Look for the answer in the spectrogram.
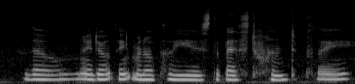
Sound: none

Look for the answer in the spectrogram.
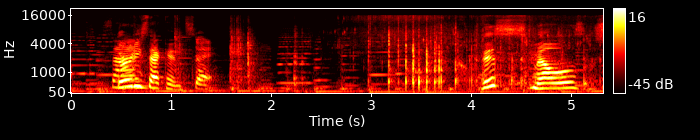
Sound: speaking in mandarin

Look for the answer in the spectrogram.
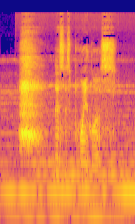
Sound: sigh

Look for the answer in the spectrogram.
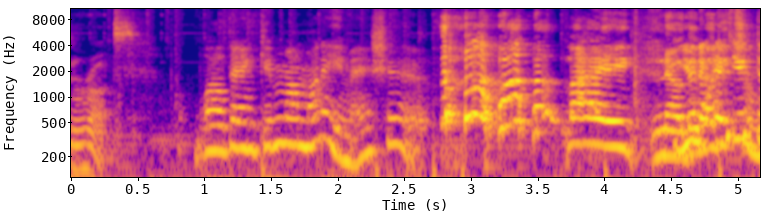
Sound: laughs

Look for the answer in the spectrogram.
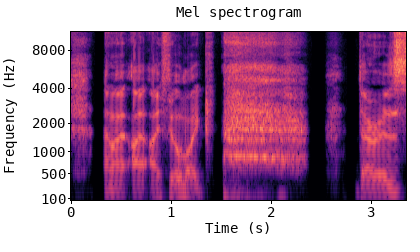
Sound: sighs

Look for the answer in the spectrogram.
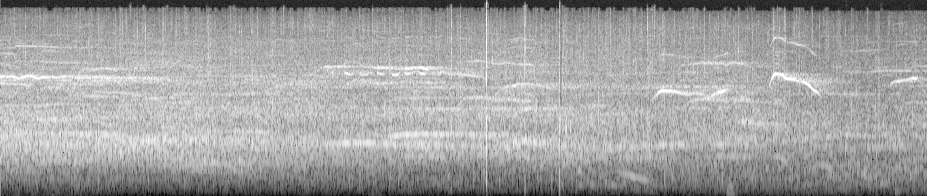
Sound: attendees applauding

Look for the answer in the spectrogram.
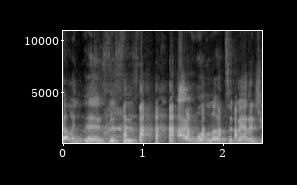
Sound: laughing

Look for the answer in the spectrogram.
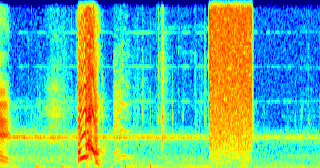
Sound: shouts in surprise

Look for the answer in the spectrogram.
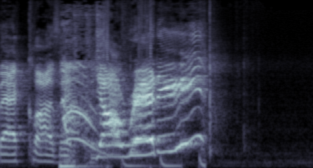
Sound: boy grunts

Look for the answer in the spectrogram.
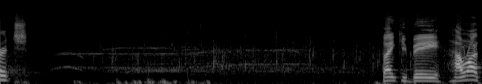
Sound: crowd applauding

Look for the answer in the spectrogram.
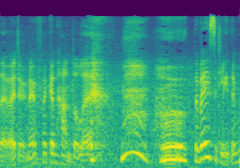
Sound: worried groaning

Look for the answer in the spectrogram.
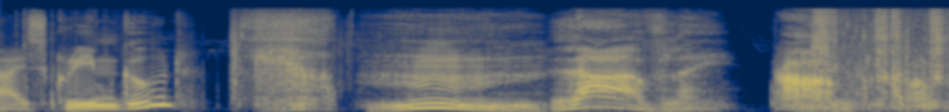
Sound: slurps

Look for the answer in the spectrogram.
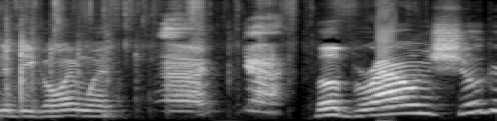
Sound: groans

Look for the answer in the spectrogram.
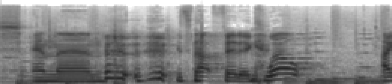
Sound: chuckling

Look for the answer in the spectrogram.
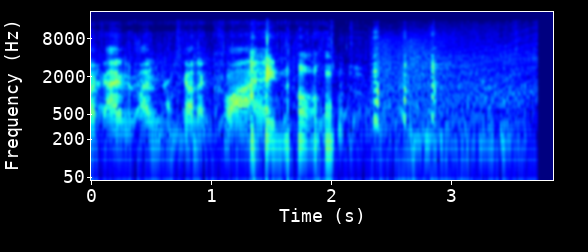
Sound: laughing

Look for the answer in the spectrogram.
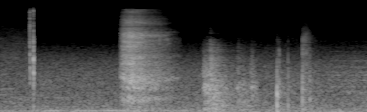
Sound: sighs

